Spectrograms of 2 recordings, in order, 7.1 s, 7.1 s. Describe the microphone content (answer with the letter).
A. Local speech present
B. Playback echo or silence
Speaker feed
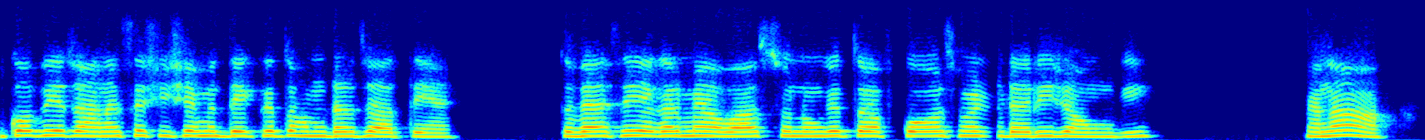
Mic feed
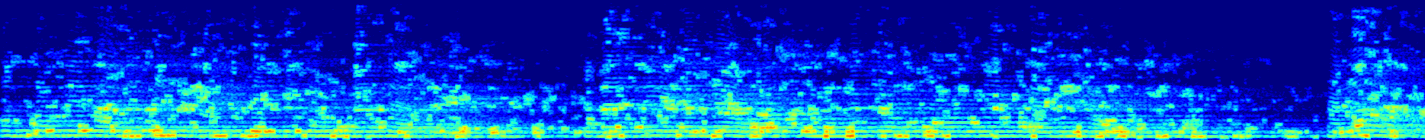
B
